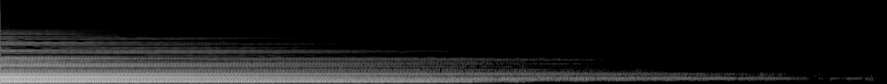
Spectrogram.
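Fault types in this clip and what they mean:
HE-AAC compression: the music's treble stays bright but sounds heavily gritty and metallic, likely because spectral band replication is rebuilding the top octaves from copied lower bands at a very low bitrate, around 12 kbps. On a spectrogram, the treble shows blocky, repeated copies of the lower bands above a sharp crossover.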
